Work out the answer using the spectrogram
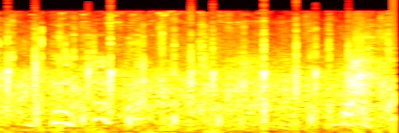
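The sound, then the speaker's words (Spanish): An audience applauds a guest's mother at a live show, with dense, steady clapping running under a speaking voice from start to finish. “otro aplauso para la mujer, iba a decir. Para la madre de Álvaro”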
